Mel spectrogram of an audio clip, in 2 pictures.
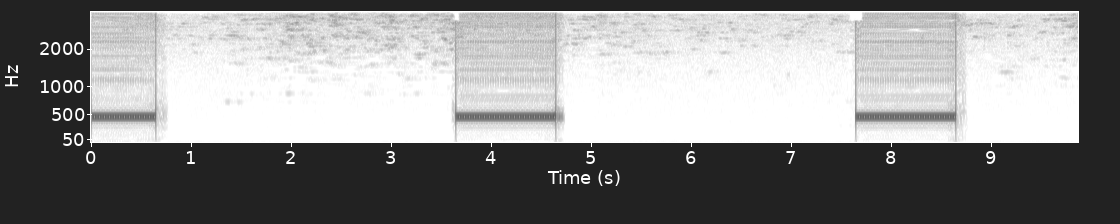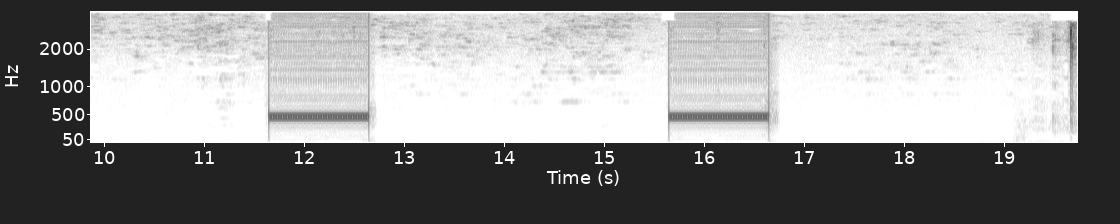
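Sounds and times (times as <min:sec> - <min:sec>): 
telephone line beeps: 0:00.0 - 0:00.7, 0:03.6 - 0:04.7, 0:07.6 - 0:08.7, 0:11.6 - 0:12.7, 0:15.6 - 0:16.7.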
